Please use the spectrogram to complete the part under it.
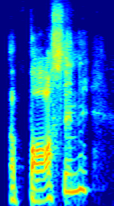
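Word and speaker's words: abaucin: It's called a Bausin, A-B-A-U-C-I-N. I'm going to assume that's how it's pronounced.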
